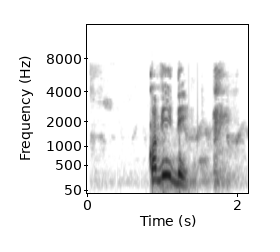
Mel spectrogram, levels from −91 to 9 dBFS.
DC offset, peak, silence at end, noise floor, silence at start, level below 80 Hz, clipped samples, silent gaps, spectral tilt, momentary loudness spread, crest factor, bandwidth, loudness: under 0.1%; 0 dBFS; 0.35 s; -73 dBFS; 0.85 s; -62 dBFS; under 0.1%; none; -7 dB/octave; 21 LU; 16 dB; 7 kHz; -12 LUFS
